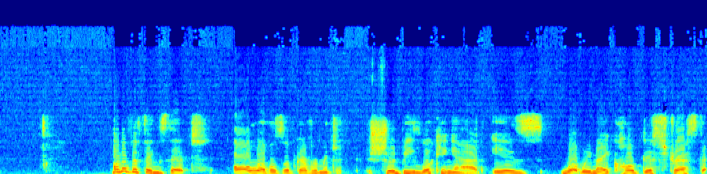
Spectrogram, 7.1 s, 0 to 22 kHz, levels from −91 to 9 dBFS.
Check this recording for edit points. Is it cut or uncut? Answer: uncut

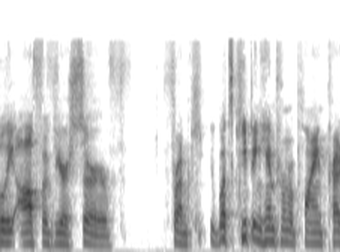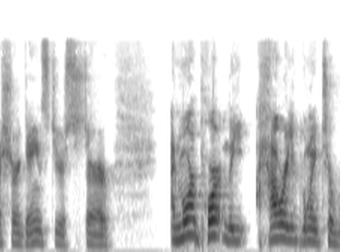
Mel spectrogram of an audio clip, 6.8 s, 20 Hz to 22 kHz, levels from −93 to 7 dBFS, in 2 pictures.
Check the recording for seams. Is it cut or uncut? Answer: uncut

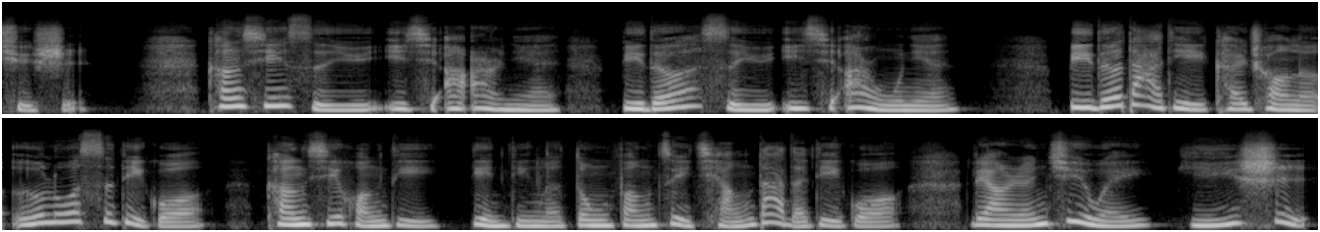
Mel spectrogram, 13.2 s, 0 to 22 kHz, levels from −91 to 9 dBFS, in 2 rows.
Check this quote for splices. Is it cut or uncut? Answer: uncut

